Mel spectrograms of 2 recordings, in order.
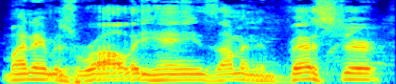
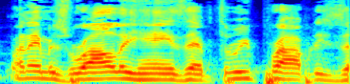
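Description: First: Much softer, barely carrying; mumbled softly to the room; too quiet. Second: Louder. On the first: Investor introduces himself too softly to crowd. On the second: Host demands louder, investor repeats name louder. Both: Real, not acted. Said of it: "A lot louder".

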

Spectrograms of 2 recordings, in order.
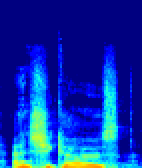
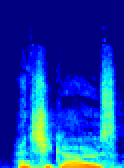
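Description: Both takes have the same delivery.

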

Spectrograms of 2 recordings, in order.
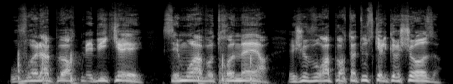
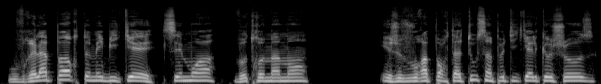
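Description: First: Loud, high fake mother call; the wolf badly faking the mother goat; wolf posing as mother. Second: High, gentler coaxing call; wolf with softened voice. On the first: Wolf shouting at the door, pretending to be the mother. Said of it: "à sa grosse voix rauque". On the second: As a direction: sweet-talk them to open up. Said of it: "sa voix devint en effet plus douce". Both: A narrator's reading.

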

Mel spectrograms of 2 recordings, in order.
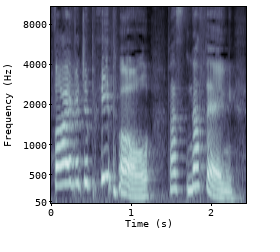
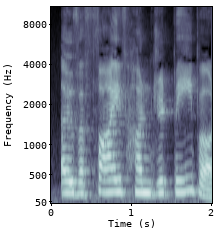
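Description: First: Very high, loud disbelief; slow, squawked mock outrage; incredulous scoff. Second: Slow, loud, higher proclamation; mock-important boast; mock-impressive announcement. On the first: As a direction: repeat the figure as if absurdly small. Retells own scornful reaction. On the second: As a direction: announce the figure grandly, spacing it out. Retells proud charity claim.

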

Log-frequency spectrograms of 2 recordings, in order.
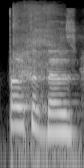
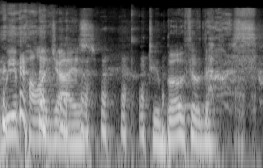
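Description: First: "both" said higher and louder; stress on both. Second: Laughing. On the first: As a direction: hit the word "both". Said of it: "repeats with stress". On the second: Laughing through apology. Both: Real, not acted.

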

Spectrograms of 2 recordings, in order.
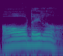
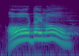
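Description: First: Said in the usual way. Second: Loud, high, drawn-out cry; impassioned preacher's cry. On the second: Real, not acted. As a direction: belt it out at the peak of the story. Repeats the phrase at sermon climax.

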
